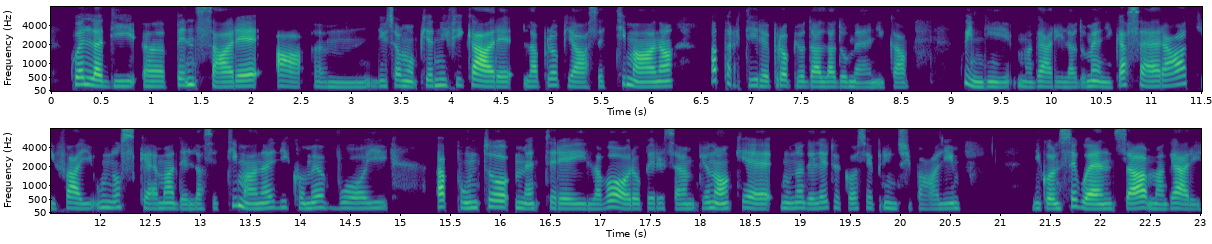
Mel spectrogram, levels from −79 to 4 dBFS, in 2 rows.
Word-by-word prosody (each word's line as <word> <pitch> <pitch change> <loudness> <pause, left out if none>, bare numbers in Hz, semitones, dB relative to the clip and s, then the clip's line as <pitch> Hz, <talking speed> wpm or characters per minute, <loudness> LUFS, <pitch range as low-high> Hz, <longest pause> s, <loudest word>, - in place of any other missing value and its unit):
quella 250 -6 +5
di, 185 +1 -5
uhm, 180 -1 0
pensare 200 - +3
a, 175 -3 +3
uhm, 165 -2 -10
diciamo, 190 -1 -3
pianificare 205 -1 +5
la 180 0 -2
propria 185 -6 -1
settimana 180 -2 +3
a 465 - -4
partire 210 - -5
proprio 185 -3 -2
dalla 175 -1 0
domenica. 165 -1 -6 0.5
Quindi, 170 - -3
magari 170 -1 -4
la 165 0 -6
domenica 180 +4 -1
sera 200 +5 +3
ti 180 - -13
fai 180 -2 +1
uno 210 +1 -5
schema 185 -3 0
della 165 0 -8
settimana 180 - -2
e 205 - -5
di 215 +1 -10
come 195 +2 -3
vuoi 190 +1 -6 0.5
appunto 220 0 +2
mettere 175 -1 -3
il 170 0 -4
lavoro, 175 -1 +1
per 180 +1 -8
esempio, 170 +1 -5
no, 180 -1 +3
che 210 - -8 0.2
è - - -16
una 195 0 -4
delle 185 +2 -3
tue 205 -2 -11
cose 185 +2 -6
principali. 170 -1 -6 0.7
Di 185 - -9
conseguenza, 175 0 +5
magari 165 -1 +1
180 Hz, 125 wpm, -23 LUFS, 170-200 Hz, 0.7 s, quella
